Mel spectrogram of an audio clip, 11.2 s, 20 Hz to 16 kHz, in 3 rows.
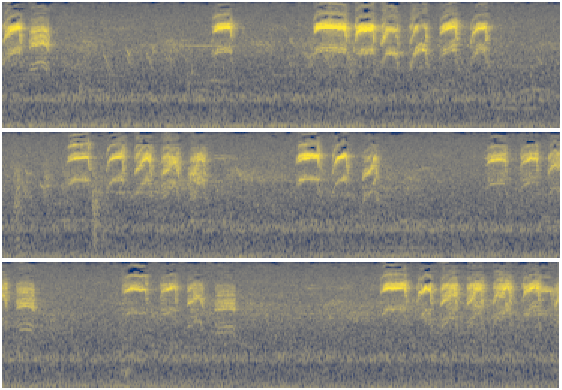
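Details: Black-capped chickadee with a fledgling on the San Juan Islands, June 8, 2024: bursts of very high, thin, rapid chattering notes every second or two over a constant low rumble and a steady hum.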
